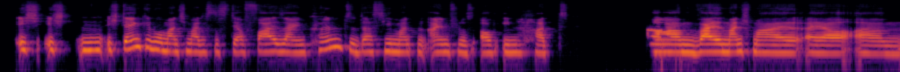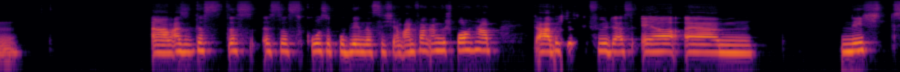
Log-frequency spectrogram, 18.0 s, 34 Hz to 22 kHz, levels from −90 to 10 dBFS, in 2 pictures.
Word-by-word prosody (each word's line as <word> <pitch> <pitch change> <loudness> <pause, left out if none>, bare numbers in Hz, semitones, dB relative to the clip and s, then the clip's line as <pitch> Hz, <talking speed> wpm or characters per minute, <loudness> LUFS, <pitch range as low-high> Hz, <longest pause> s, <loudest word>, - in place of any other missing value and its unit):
ich 250 -1 -4
ich 255 - -6
n 245 +1 -1
ich 240 -1 -6
denke 310 +4 +3
nur 255 -3 +2
manchmal, 215 -1 -2
dass 200 0 -12
das 205 0 -13
der 205 -1 -4
Fall 210 +1 -1
sein 200 -1 -4
könnte, 275 +2 -2
dass 210 +1 -5
jemand 205 -2 -4
'n 200 - -9
Einfluss 200 -1 -6
auf 195 0 -1
ihn 200 -1 -7
hat, 190 -1 -3 1.0
ähm, 205 -1 +4
weil 210 0 +9
manchmal 200 -2 +1
er, 190 -1 +3
ähm 180 +1 -4 1.3
ähm, 195 0 +3
also, 210 0 0
das 235 +1 -5
das 225 0 -4
ist 220 0 -7
das 220 0 -5
große 220 +1 -1
Problem, 210 0 0
das 205 0 -3
ich 205 -1 -7
am 185 - -6
Anfang 210 +4 -1
angesprochen 240 +2 +2
habe. 240 0 +1 0.3
Da - - +4
habe 215 +2 +8
ich - - -10
das 455 +1 -5
Gefühl, 225 -1 -3
dass 210 0 -2
er, 215 0 +4
ähm, 195 -2 +2 0.8
nicht, 235 +3 0
210 Hz, 160 wpm, -27 LUFS, 200-225 Hz, 1.3 s, weil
